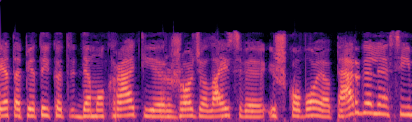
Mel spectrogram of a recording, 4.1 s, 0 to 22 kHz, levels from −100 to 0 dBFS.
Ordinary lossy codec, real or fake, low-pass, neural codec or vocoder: AAC, 32 kbps; real; 7.2 kHz; none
